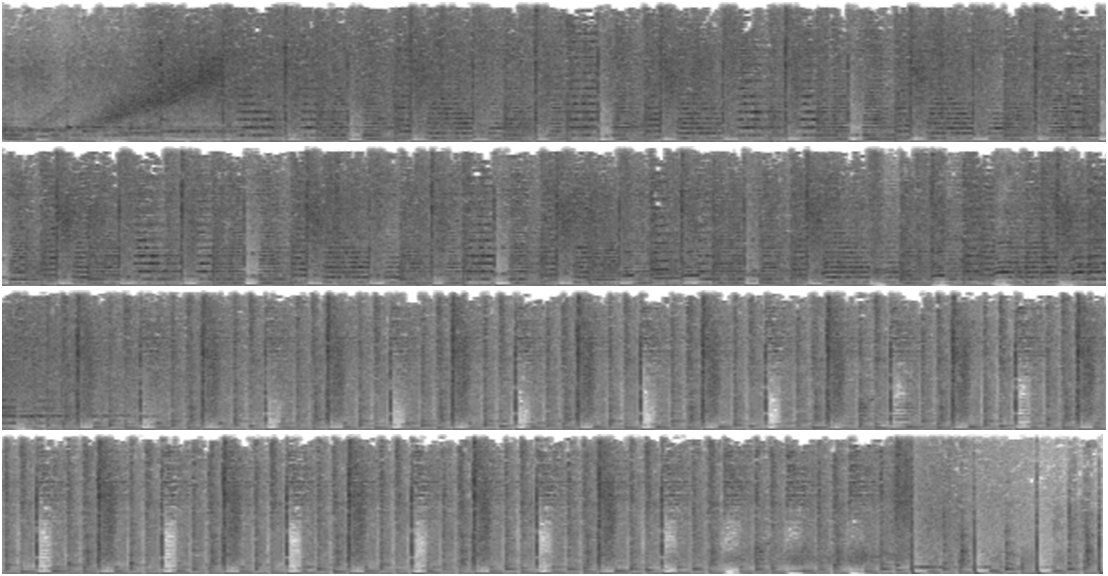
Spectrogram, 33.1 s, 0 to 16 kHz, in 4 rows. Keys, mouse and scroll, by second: 0.4 Escape, 0.7-1.0 scroll, 2.2 click, 4.1-5.7 typing, 7.3 Return, 8.0 click, 8.8-9.2 scroll, 10.8 right click, 11.8 right click, 12.7-13.9 drag, 14.4-15.6 drag, 16.8-18.0 middle drag, 16.8-17.7 scroll, 17.7 Escape, 18.9 click, 22.0 click, 25.4 click, 26.4-27.5 drag, 28.2-30.3 drag, 30.8-31.9 drag, 32.2-33.1 drag.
